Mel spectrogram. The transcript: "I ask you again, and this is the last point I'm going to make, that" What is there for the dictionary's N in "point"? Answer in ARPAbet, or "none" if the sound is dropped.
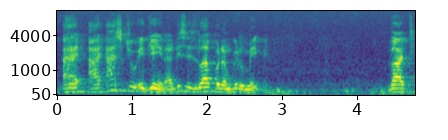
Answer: none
